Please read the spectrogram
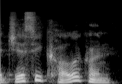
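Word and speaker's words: Jesse Colquhoun: So, yeah, Jesse Colloquin. Okay. – Nice pronunciation, though. Nice. Well done.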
